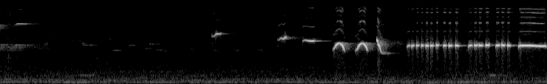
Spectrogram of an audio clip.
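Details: Frequently singing male Thick-billed White-eye starts with a few sparse single whistles, then builds into looping whistled phrases and ends in a rapid, steady burst of bright chirping notes.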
